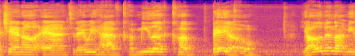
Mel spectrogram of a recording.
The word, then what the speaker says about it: Camila: wrong and then i finally realized it was camila not camilla so i fixed that but i was still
